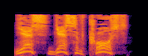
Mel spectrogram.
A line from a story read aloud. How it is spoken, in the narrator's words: he said testily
